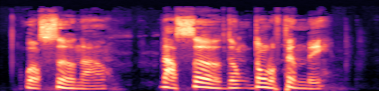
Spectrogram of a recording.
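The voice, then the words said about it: Put-on Georgia Southern accent. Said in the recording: “You went Southern. I can't do it, but I can go maybe Georgia... That's kind of Georgia.”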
